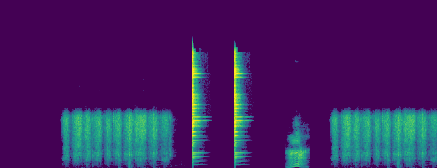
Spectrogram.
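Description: Cartoon sound effects for an animated character: a rapid patter of scratchy taps, about seven a second, then two sharp metallic clangs with a ringing tail about half a second apart, a short vocal grunt that rises and falls in pitch, and another patter of taps near the end.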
